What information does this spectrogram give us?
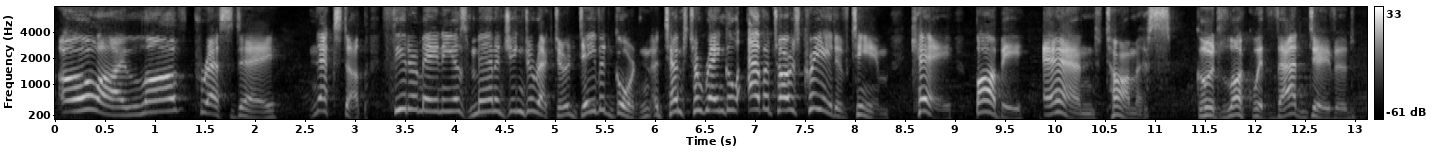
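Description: A man's voice: extremely high pitch, big pitch swings, unhurried, bright, forceful tone, full character voice. A man doing a catty, arch gossip narrator. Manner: arch, teasing, theatrical.

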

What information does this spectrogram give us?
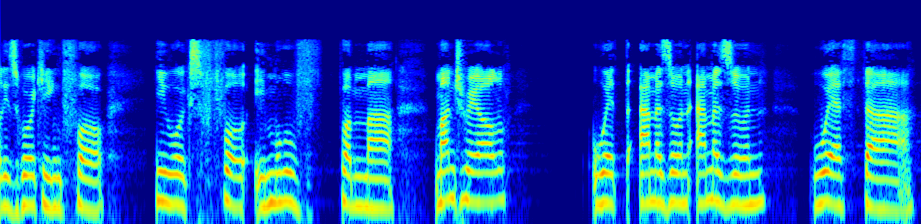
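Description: A woman's voice: on the low side, fairly bright tone. Woman, emphatic, indignant, radio guest. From Haiti. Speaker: studio guest. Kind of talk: casual conversation.

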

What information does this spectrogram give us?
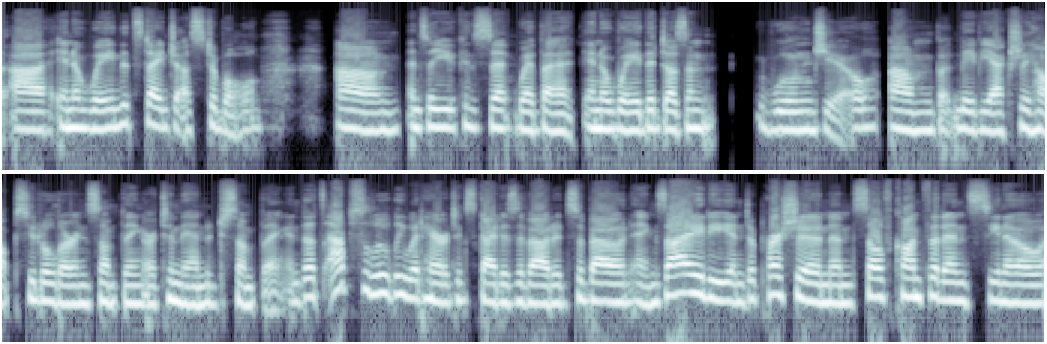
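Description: A woman's voice: on the low side, no echo. Enthusiastic woman author, dry sound. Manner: enthusiastic, with frequent fillers. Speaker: author guest. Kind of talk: casual interview chat.

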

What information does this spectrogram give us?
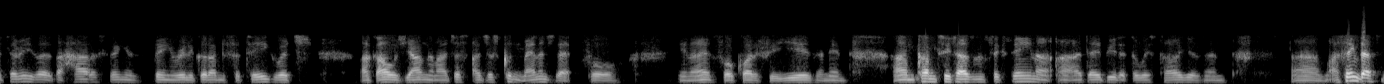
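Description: A young man from New Zealand, a rugby league player, chatting as a guest in a relaxed, halting way with many fillers. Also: on the low side, no echo. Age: young adult. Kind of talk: casual interview chat. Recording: dry, phone-like narrow sound.

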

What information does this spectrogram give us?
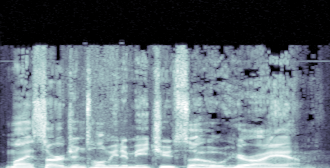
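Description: A man's voice: on the low side, moderate pace, natural voice. An actor playing a guarded male patrol officer in a naturalistic audio drama, blunt, offhand and reluctant to talk. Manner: offhand, reluctant, plain-spoken.

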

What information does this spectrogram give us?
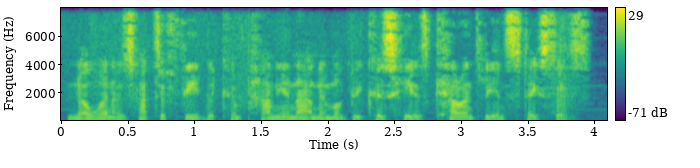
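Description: A man voicing an unflappable, literal computer assistant in a deadpan, matter-of-fact way for an audio drama. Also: medium pitch, fairly quick, faint music behind, natural voice.

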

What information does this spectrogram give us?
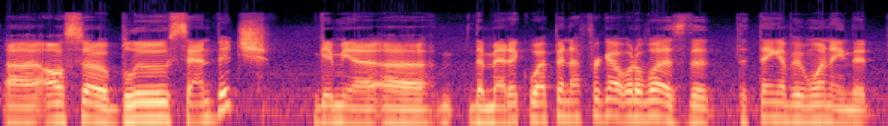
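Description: Bright, clear-voiced man chatting about games. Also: medium pitch, a little fast. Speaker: podcast co-host. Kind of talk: casual gaming chat.

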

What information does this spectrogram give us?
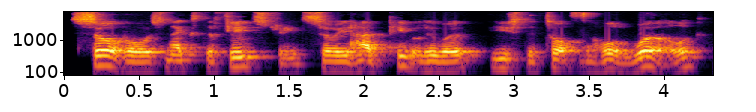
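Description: An older man from northeast England with an English accent, talking casually as an interview guest, explaining haltingly and repeating words and phrases. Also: on the low side, warm tone. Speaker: interview guest, advertising art director. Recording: roomy, echoing sound.

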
